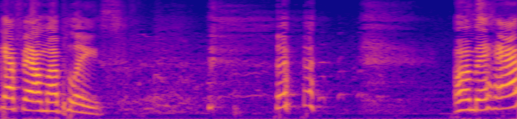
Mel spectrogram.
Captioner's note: audience laughs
